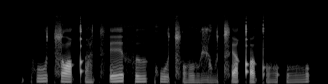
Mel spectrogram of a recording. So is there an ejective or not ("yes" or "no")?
yes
